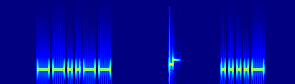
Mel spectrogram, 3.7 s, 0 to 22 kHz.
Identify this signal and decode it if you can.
Morse code, heard as a keyed tone, about 25 wpm, 700 Hz. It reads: , 4
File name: Single Character (Letter:Number:Punctuation:Prosign) - Rapid-Fire - 25wpm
